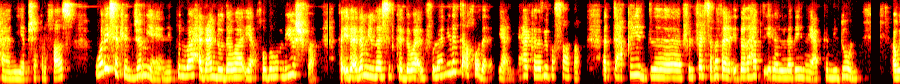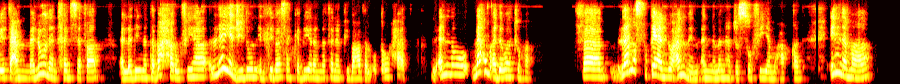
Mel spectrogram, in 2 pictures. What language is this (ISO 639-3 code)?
ara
